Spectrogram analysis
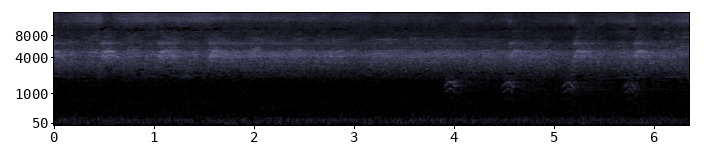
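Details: Cicadas in a garden in Seoul, Korea, on a summer day, 2021: a dense, steady high-pitched buzzing chorus with gentle pulsing throughout, joined in the second half by four short, harsh calls from another bird spaced about half a second apart.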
